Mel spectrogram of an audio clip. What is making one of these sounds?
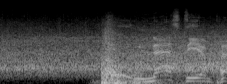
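A body slams onto a wrestling ring mat.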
